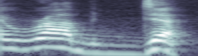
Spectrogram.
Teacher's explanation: a voice to be rub today I rub yesterday I rubbed all I did was was add a voiced D sound at the end rub it's not rubbed with an unvoiced T it's rub didn't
